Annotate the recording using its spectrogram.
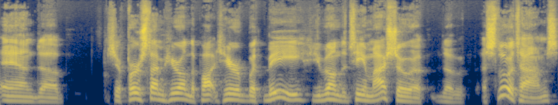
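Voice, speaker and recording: Very cleanly recorded against a silent background, a man with a Southern US accent speaks at medium pitch and a fairly quick pace with lively intonation. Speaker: podcast host. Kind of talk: casual interview chat. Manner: halting, many fillers.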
